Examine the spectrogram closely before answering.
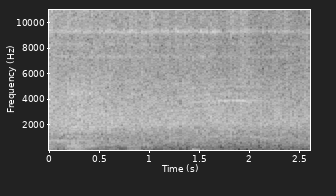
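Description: A church audience claps together in a steady, dense wash of applause that holds at an even loudness for the whole stretch, with a few low thumps underneath.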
